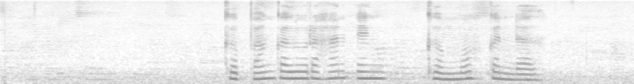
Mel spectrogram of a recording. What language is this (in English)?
Javanese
